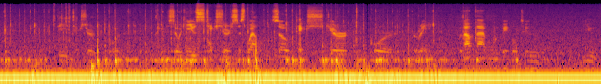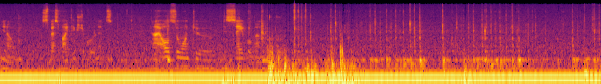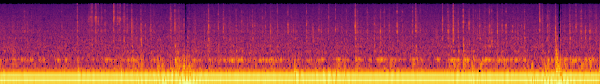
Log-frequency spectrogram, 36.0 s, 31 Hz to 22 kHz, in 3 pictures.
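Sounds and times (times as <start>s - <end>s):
computer keyboard typing: 0.0s - 8.8s, 19.4s - 22.8s, 25.6s - 27.6s, 28.4s - 36.0s
steady low hum: 0.0s - 36.0s.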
